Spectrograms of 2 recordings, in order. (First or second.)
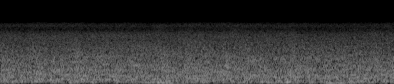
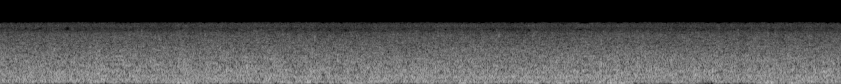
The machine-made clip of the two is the first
